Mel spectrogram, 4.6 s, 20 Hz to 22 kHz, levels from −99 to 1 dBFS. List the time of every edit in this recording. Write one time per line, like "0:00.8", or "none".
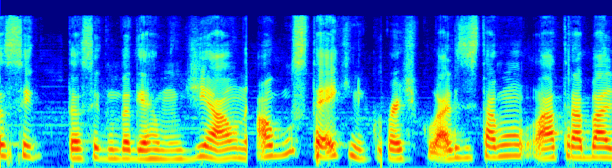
none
